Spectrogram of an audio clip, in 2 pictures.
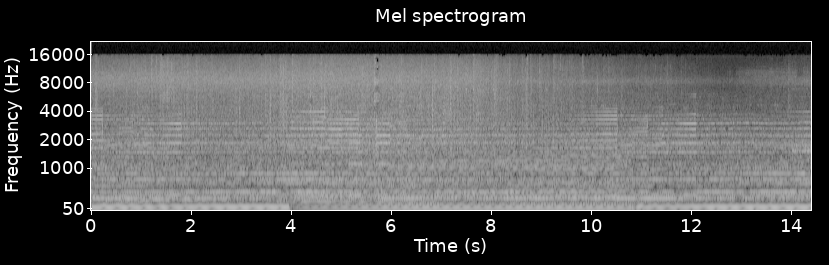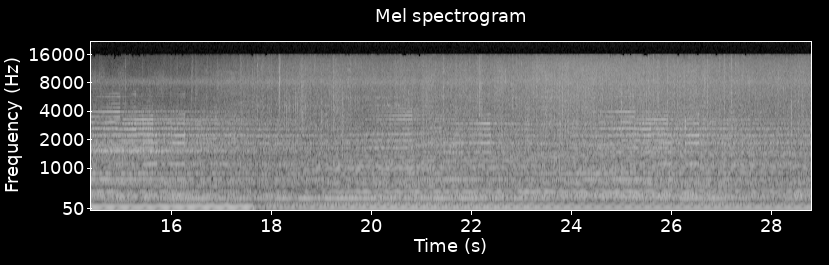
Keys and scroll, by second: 4.4 Caps_Lock, 4.8-7.1 typing, 7.9 Return, 8.4 typing, 11.2 ctrl+t.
